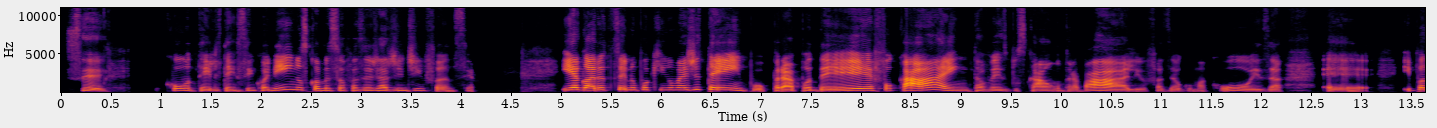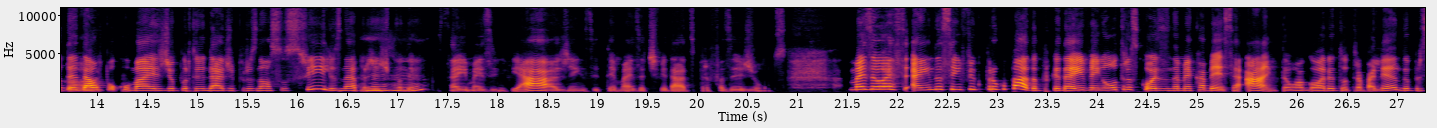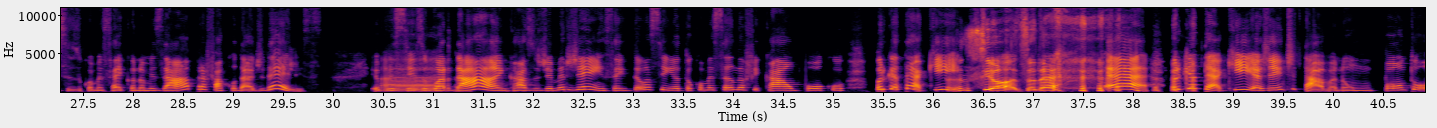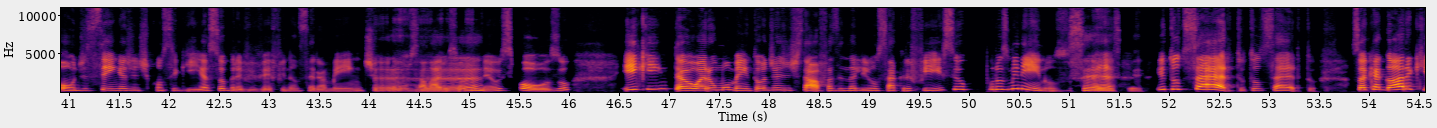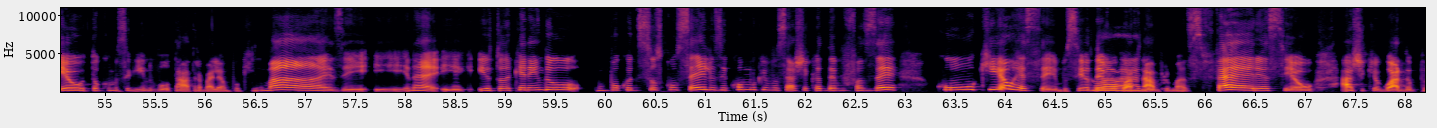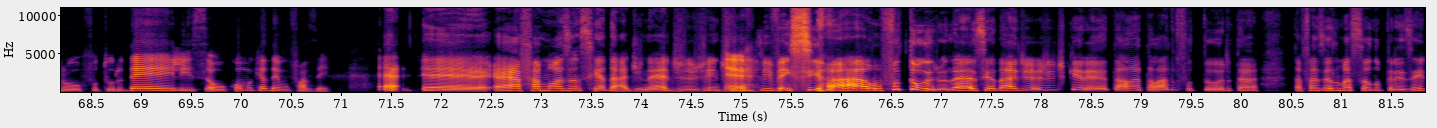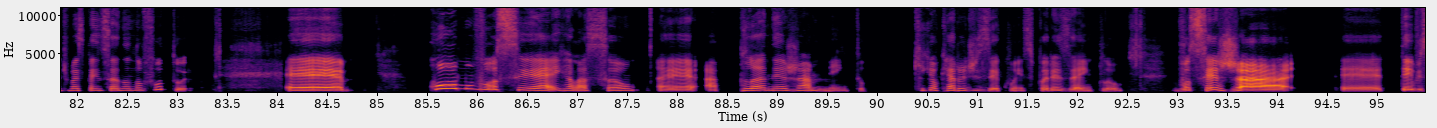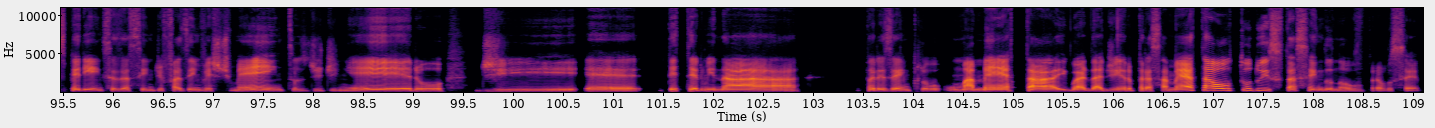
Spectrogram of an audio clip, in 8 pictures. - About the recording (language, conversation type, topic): Portuguese, advice, Como posso equilibrar meu tempo, meu dinheiro e meu bem-estar sem sacrificar meu futuro?
- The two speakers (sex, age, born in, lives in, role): female, 35-39, Brazil, United States, user; female, 45-49, Brazil, United States, advisor
- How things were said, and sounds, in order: tapping; other background noise; laugh; laughing while speaking: "vivenciar o futuro, né"; chuckle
